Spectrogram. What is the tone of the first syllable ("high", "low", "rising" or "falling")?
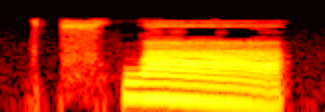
falling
